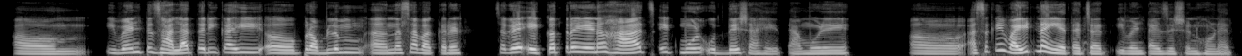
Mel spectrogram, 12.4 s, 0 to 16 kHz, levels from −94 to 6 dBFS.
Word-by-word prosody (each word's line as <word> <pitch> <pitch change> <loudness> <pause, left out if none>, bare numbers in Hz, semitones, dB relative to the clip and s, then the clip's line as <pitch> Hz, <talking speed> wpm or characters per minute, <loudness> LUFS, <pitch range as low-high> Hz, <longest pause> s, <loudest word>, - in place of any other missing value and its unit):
अं, 165 -2 -4 0.3
event 255 +5 0
झाला 225 -4 +3
तरी 260 +1 0
काही 260 0 +1
अ, 220 - -2 0.3
प्रॉब्लम 240 +4 0
अ, 200 -1 -2
नसावा, 225 -1 0
कारण 200 +2 -2 0.4
सगळे 255 +3 +5
एकत्र 265 +6 +2
येणं 285 0 +4
हाच 240 +4 +4
एक 270 -1 -3
मूळ 260 +1 +1
उद्देश 220 0 -3
आहे. 175 -2 -8
त्यामुळे 185 +3 -5 0.7
अ, 190 - -12 0.6
असं 310 +9 -5
काही 400 0 -1
वाईट 240 +8 +6
नाही 290 -10 +6
आहे 195 - +5
त्याच्यात, 180 -1 -3
इव्हेंटायझेशन 175 -2 -6
होण्यात. 155 -3 -7
220 Hz, 135 wpm, -22 LUFS, 180-260 Hz, 0.7 s, वाईट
